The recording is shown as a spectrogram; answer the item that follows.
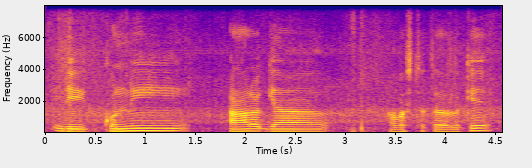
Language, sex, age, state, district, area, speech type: Telugu, male, 18-30, Andhra Pradesh, Nandyal, urban, spontaneous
